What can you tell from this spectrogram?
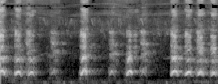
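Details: Tail-wagging dog giving rapid, yappy barks in quick runs of three or four, with a short gap in the middle before another fast burst.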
